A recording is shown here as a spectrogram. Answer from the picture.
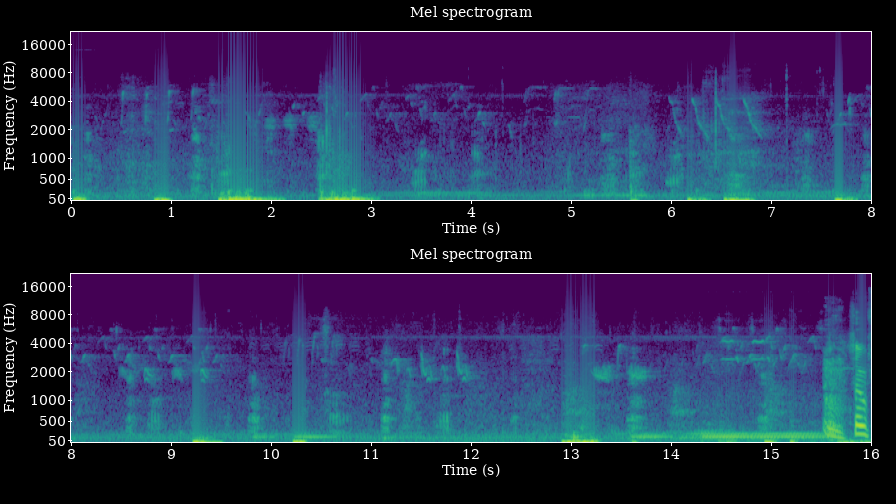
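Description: Pigs at a farrowing site: a sow grunting low while her piglets nurse, with a few louder short grunts in the first three seconds, then a steady low grunting, and faint piglet squeaks scattered through.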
